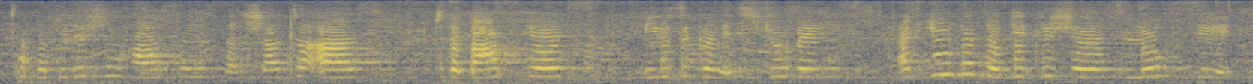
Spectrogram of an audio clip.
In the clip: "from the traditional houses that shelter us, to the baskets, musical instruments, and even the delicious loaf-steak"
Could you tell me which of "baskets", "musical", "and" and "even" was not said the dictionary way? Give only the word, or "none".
none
